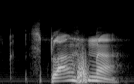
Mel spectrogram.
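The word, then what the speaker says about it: σπλάγχνα: Tapi dalam pengucapan Gama Hi itu diucapkan NGH. NGH. Huruf K-nya tidak disebutkan lagi, tidak dibunyikan gitu ya. Jadi NGH. Kita lihat splangna.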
